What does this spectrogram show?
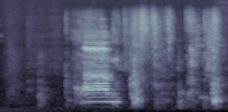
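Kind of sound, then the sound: animal, puppy whimpering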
